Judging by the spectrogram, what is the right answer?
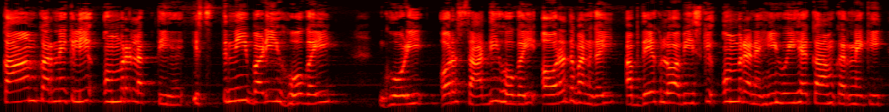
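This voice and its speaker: A woman playing a loud, scolding older mother-in-law in a comic family skit. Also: very high-pitched, fairly even intonation, normal speed, soft background music. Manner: scolding, shouting, insulting.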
